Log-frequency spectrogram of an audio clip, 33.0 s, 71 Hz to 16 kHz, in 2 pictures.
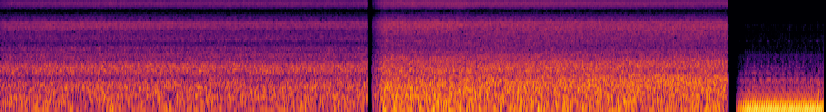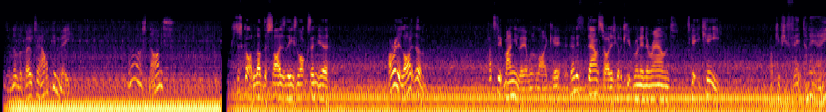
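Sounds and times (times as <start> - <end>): low boat engine rumble: 0.0 - 33.0.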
